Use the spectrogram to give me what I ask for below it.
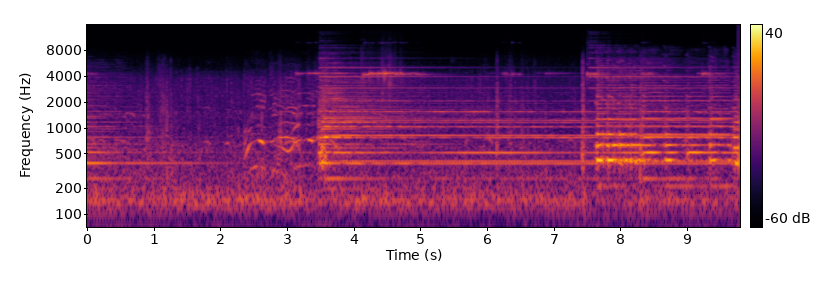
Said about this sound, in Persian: حسام بیک قبل از سوار شدن زنگوله ای را از افسار اسبش پاره می کند و در مقابل نسیم بیک روی میز می گذارد.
